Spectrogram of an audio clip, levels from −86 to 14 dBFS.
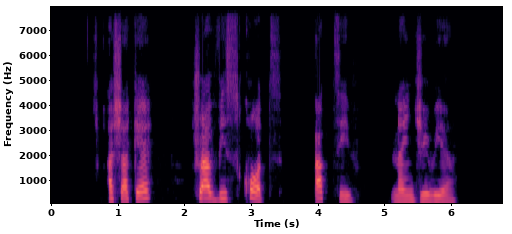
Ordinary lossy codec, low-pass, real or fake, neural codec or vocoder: none; none; real; none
